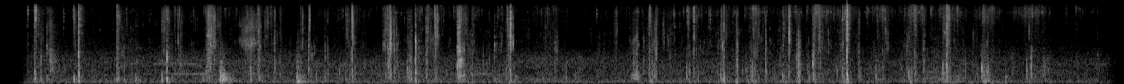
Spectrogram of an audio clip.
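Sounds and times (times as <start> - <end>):
footsteps moving through a puddle: 0.2 - 11.2.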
